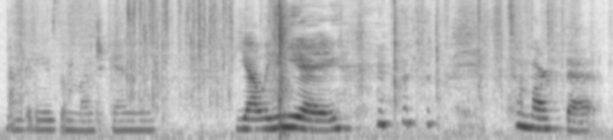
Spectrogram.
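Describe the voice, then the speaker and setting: A woman whose first language is Spanish talks slowly and rambles, full of fillers. Her voice sits at a middling pitch over a clearly audible steady noise, with paper crinkling in the background. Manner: rambling, chatty, with many fillers. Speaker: planner vlogger. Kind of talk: casual chat while decorating a planner. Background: sticker and paper crinkling.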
